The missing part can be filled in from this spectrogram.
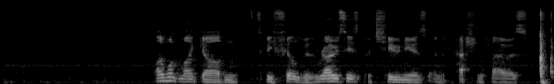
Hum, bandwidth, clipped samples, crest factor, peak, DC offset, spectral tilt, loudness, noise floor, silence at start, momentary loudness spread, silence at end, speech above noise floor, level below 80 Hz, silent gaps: none; 14.5 kHz; under 0.1%; 28 dB; -8 dBFS; under 0.1%; -4.5 dB/octave; -37 LUFS; -67 dBFS; 1.55 s; 11 LU; 0 s; 31 dB; -62 dBFS; none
